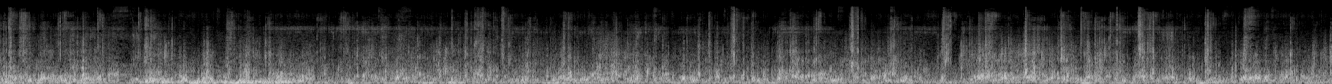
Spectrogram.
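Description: A passenger train rolls along, its wheels rumbling and clattering over rail joints.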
